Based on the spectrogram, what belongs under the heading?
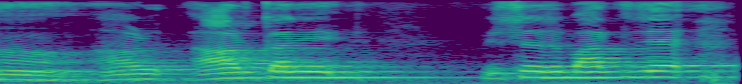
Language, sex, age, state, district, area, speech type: Maithili, male, 45-60, Bihar, Samastipur, rural, spontaneous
